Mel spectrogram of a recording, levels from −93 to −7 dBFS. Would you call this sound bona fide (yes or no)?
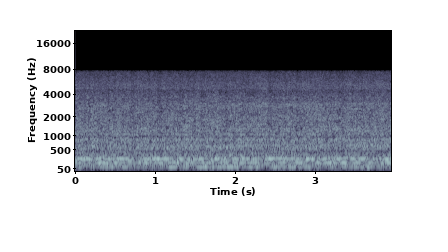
yes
